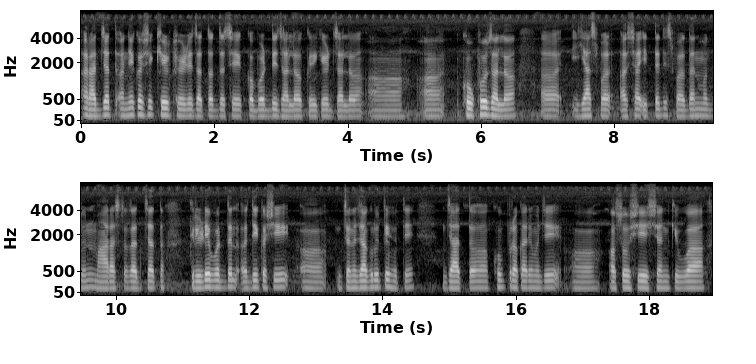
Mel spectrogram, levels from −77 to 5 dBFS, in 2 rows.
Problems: none marked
